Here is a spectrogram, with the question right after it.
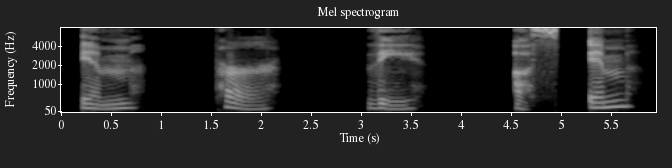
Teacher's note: Stress per and keep vi-ous smooth.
